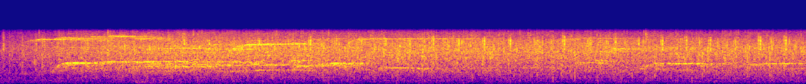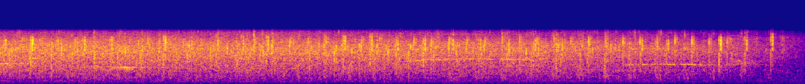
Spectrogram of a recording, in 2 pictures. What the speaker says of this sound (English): can all the graduates please stand and turn towards where your supporters are sitting and applaud them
